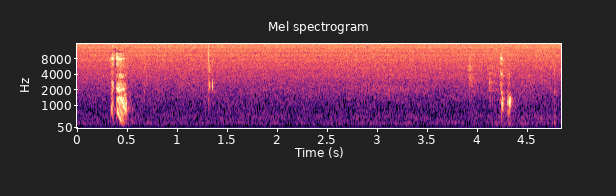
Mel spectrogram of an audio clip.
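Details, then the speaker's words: Newborn baby boy in hospital, nearly 24 hours old, with hiccups: two short, sharp catching sounds, one early and a double one near the end, in a quiet room. "Baby's got hiccups and he's nearly 24 hours old."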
